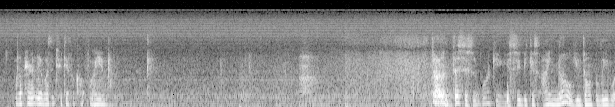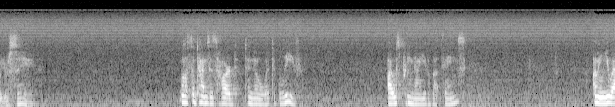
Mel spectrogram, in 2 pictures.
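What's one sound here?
A man speaks tensely and with emphasis, close by.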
